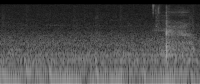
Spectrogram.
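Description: Quiet room tone with a steady low hum. Near the end, a short breathy sound, an intake of breath just before speech.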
